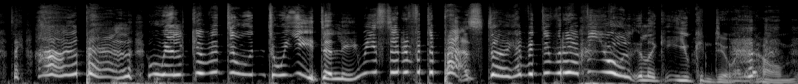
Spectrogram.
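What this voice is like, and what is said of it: Exaggerated fake Italian character voice. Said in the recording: “the Pepe voice ... a little bit less high-pitched and squeaky ... Adam Sandler doing an Italian accent, which is to say, not an Italian accent at all”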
